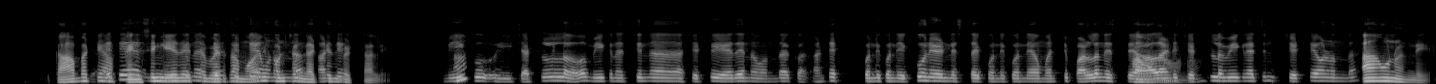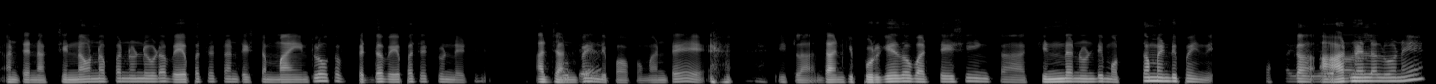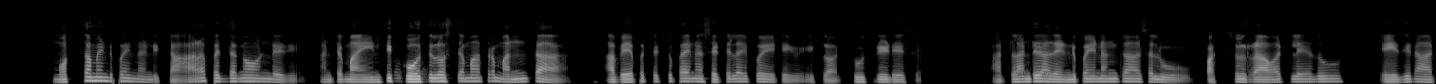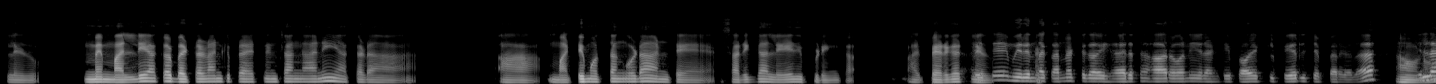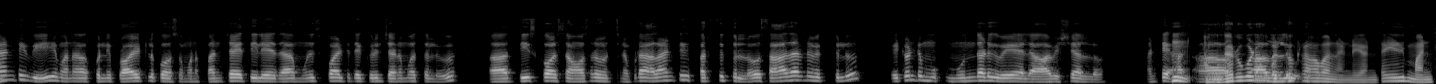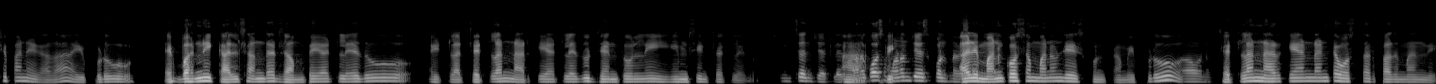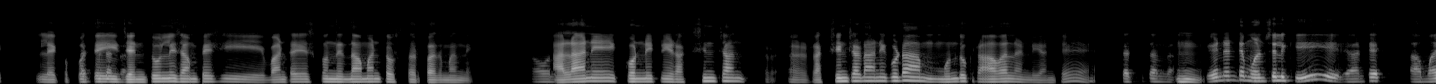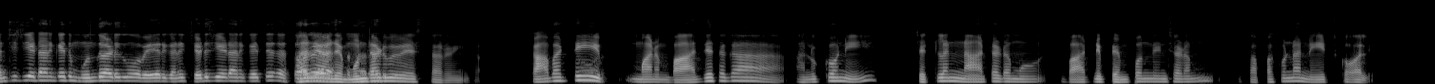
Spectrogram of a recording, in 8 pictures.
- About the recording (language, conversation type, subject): Telugu, podcast, చెట్లను పెంపొందించడంలో సాధారణ ప్రజలు ఎలా సహాయం చేయగలరు?
- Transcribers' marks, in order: in English: "ఫెన్సింగ్"; chuckle; in English: "సెటిల్"; in English: "టూ త్రీ డేస్"; in English: "మున్సిపాలిటీ"; other background noise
